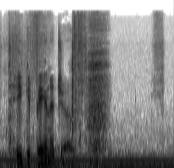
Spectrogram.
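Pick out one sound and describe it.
A man speaks briefly and close up, then falls silent.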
